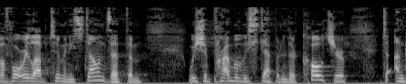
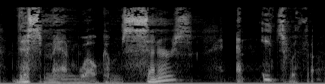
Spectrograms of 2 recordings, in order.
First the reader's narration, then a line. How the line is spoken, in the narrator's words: the Pharisees and the teachers of the law muttered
